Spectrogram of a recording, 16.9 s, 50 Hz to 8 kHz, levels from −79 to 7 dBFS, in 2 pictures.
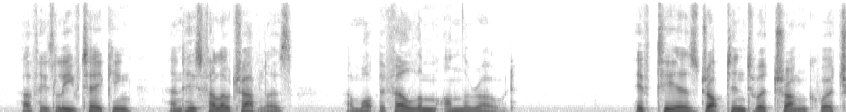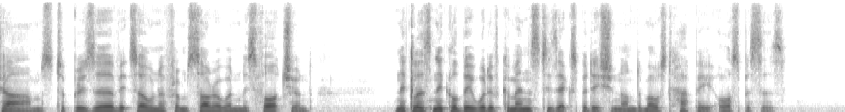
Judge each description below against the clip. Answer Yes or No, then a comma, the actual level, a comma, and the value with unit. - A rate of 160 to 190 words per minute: No, average, 150 wpm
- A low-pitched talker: Yes, very low, 95 Hz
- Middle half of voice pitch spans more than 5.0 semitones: Yes, wide, 5.4 semitones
